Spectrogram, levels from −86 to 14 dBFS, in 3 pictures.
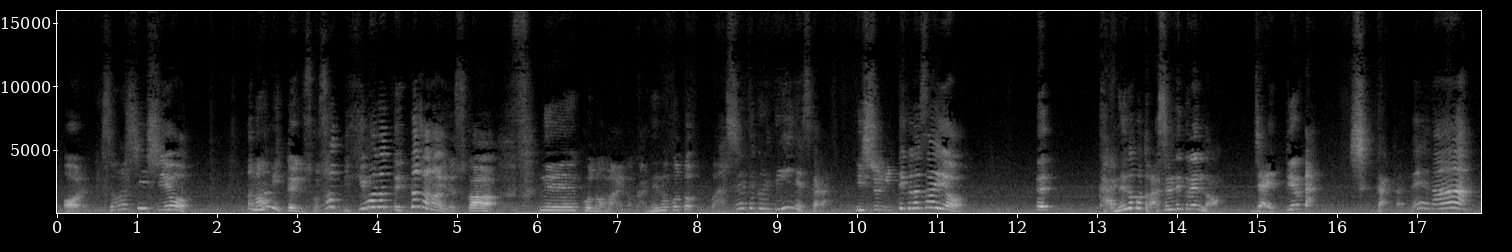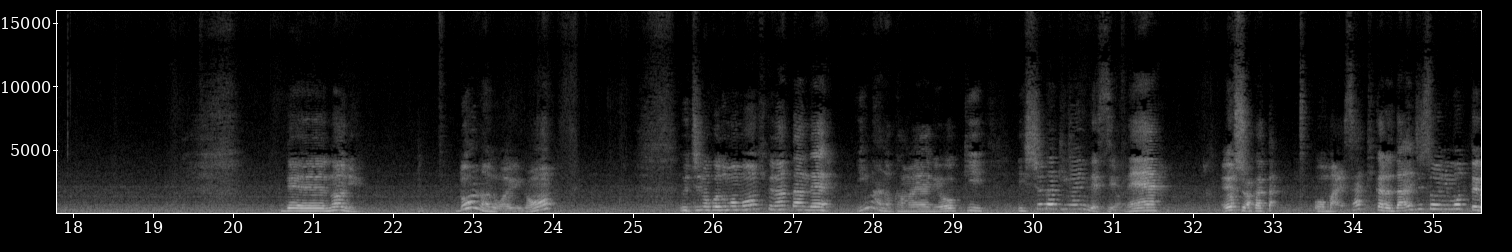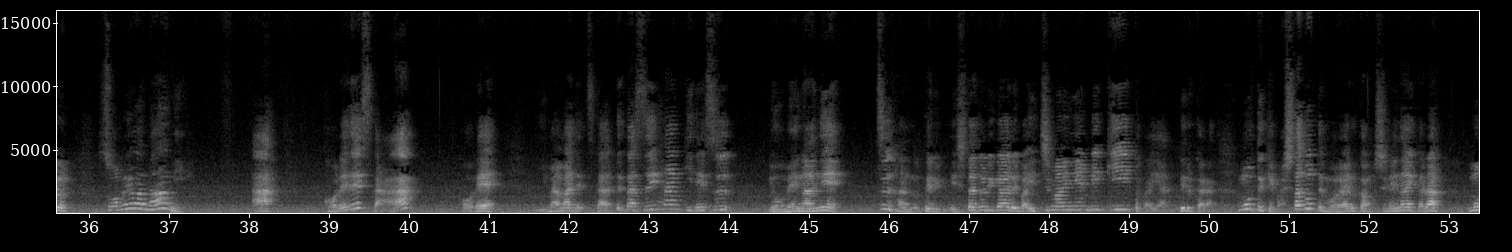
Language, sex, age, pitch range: Japanese, female, 40-59, 210-330 Hz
